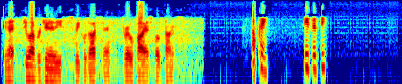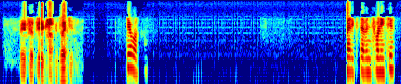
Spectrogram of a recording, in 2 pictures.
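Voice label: Sheriff Lake Patrol, scanner audio trunk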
